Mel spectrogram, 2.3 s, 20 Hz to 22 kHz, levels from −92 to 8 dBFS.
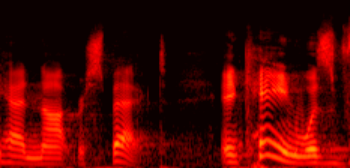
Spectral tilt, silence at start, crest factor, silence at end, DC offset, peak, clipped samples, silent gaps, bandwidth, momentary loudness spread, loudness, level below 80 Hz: -2.5 dB/octave; 0 s; 22 dB; 0 s; under 0.1%; -18 dBFS; under 0.1%; none; 15 kHz; 9 LU; -40 LUFS; -68 dBFS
